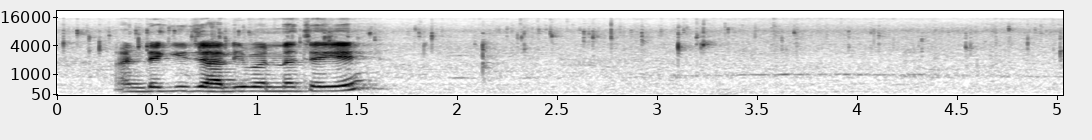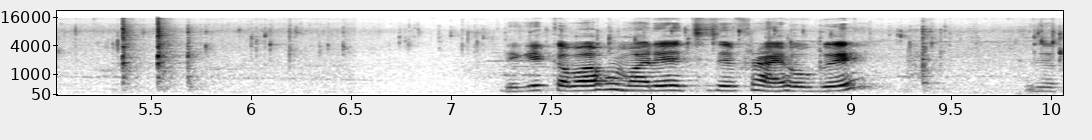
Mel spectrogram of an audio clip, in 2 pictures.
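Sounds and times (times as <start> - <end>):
food sizzling in hot oil: 0.0 - 10.0.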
